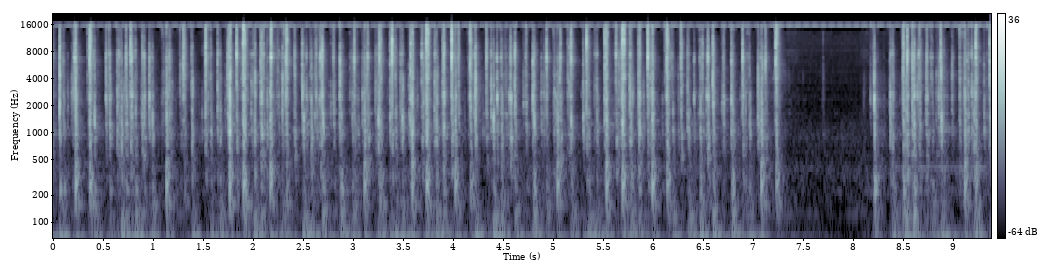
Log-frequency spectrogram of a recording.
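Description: Fingertips type rapidly on an Apple Extended Keyboard II, a plastic mechanical computer keyboard with beige plastic keycaps and a hollow plastic case. The result is a dense stream of sharp, bright key taps. Typing pauses briefly near the end, leaving a faint low hum, and then resumes.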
